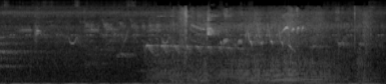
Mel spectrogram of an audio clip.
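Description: Bird chirps and tweets around a sicklebill feeding at heliconia flowers, steady high calls over a dense insect-like buzz, loud and close throughout.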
